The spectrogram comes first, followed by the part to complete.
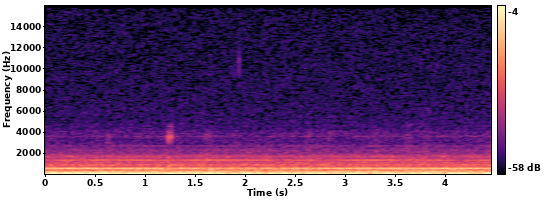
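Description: Steady low mains hum from an energised toroidal mains transformer, with fainter steady higher tones above it.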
